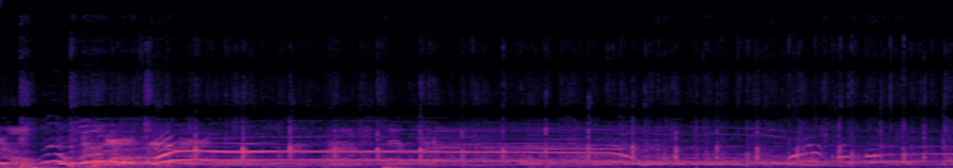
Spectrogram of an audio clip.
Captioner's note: massive applause for a generational talent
